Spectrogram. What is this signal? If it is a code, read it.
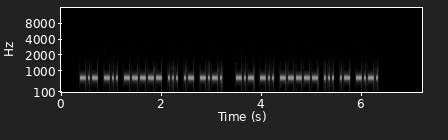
Morse code, heard as a keyed tone, about 30 wpm, 700 Hz. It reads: KD0SAC KD0SAC
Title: USA Call Signs Repeated 2x 30wpm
